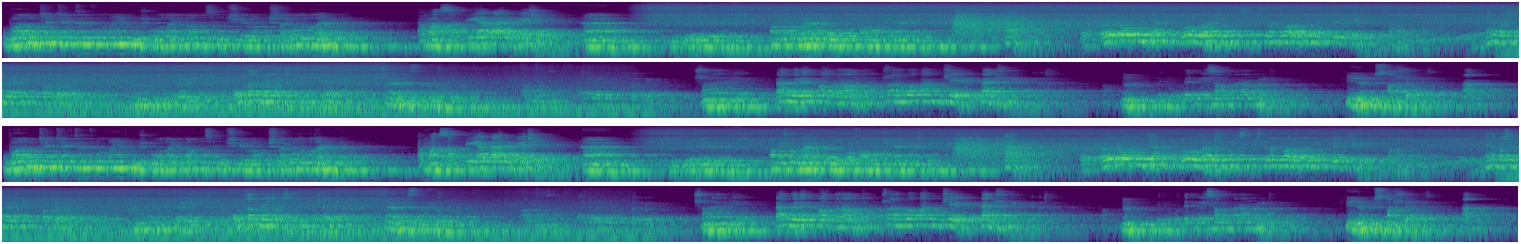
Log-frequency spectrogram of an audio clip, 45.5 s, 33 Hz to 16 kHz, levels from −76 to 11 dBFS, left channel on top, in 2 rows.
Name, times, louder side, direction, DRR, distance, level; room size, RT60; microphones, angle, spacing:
voice 1, 0.0-5.1 6.3-6.6 8.6-9.2 10.2-11.2 11.5-14.1 18.0-18.1 24.6-25.1 28.4-29.7 33.2-33.6 39.5-39.8 42.9-43.7, equal, 45° right, -5 dB, 1.1 m, -17 dB
voice 2, 6.2-8.3 9.8-10.4 12.0-12.3 15.0-15.3 16.2-21.0 22.0-23.9 25.0-28.0 30.5-31.8 32.2-32.5 33.1-33.9 34.4-38.2 39.2-39.3 40.1-41.7 43.5-44.2 44.6-44.7, equal, 85° right, -3 dB, 0.7 m, -19 dB
Thunder / Rain, 9.4-28.9, left 2 dB, 50° left, 0.7 m, -31 dB
sound 1, 21.0-29.8, right 1 dB, 25° right, 0.9 m, -35 dB
sound 2, 22.4-32.2, left 1 dB, 10° left, 0.7 m, -30 dB
6.8 x 4.3 x 3.3 m, 2.7 s
head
